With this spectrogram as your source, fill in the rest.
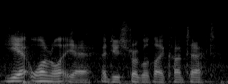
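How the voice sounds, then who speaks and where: A man's voice: medium pitch, fast, slight background noise. A man chatting casually with friends in short, easygoing remarks. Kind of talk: casual group chat.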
